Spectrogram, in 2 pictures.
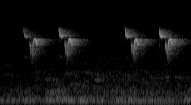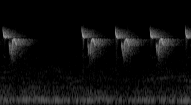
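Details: Lively full song of a bar-winged prinia meant for teaching magpie-robins: quick runs of two or three ringing notes, each a high note falling to a lower buzzy slur, repeated in steady groups.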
